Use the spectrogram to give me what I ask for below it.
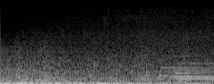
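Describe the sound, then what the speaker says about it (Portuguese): Deep thunder rumbles as rain begins to fall in a steady, loud wash, with no voices over it. "Ouviu-se o estampido do trovão e o lampejo do relâmpago"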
